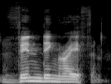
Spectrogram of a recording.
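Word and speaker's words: Winding Refn: Uh, it's it's Vinding, right? Actually, it's Vindon. It's I looked it up on Wikipedia. It's pronounced Vending Rafen. Okay. Nicholas Vending Rafen.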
